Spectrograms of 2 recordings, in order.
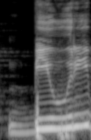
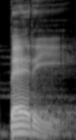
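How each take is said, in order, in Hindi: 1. इसकी शुरुआत 'byoo' की आवाज़ से होती है। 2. इसकी शुरुआत 'ber' की आवाज़ से होती है। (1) "इसको कुछ लोग ब्यूरी बोलते हैं जो कि बिल्कुल गलत है" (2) "बट इट्स बेरी"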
